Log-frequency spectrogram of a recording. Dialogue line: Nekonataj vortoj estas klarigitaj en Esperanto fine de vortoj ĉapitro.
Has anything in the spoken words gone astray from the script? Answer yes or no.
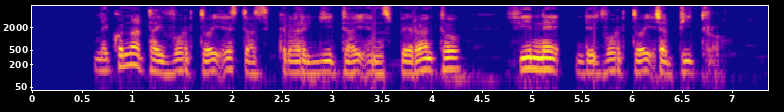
no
